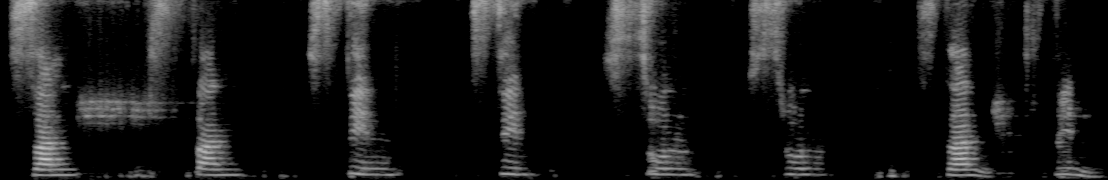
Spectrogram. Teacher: এটার একটা সিফাত আছে, সিফাতটা হলো সফির, সফির মানে হলো চড়ুই পাখির মতো আওয়াজ হবে এই আওয়াজটা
